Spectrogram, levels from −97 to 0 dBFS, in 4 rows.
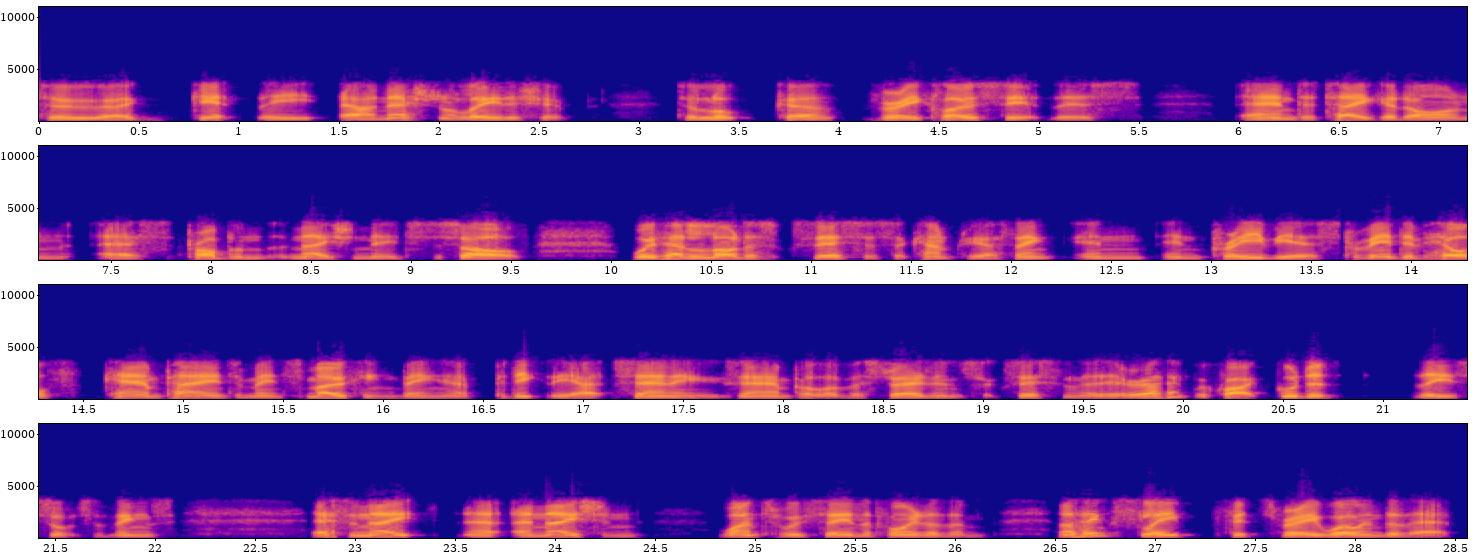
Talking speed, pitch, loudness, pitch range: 185 wpm, 120 Hz, -22 LUFS, 110-135 Hz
